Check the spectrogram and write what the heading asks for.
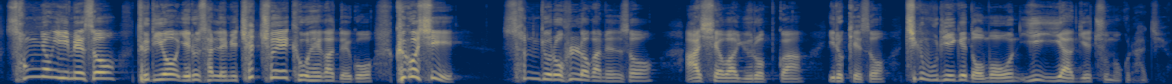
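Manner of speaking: ordinary talk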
